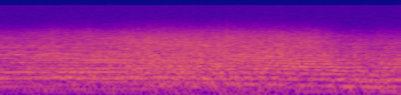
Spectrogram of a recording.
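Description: Propeller transport plane passing low overhead: its engine noise swells to a peak about two seconds in, then fades, over orchestral film music.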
